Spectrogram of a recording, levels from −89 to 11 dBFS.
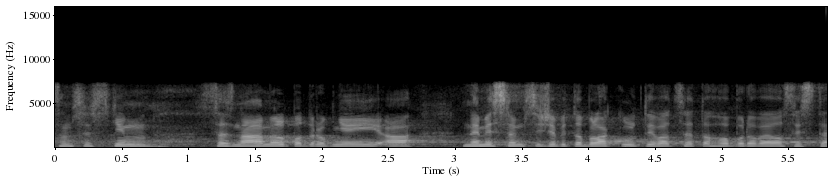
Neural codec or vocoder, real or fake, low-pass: none; real; 7.2 kHz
